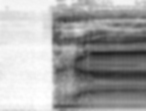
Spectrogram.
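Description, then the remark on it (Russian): After half a second of silence, a deep, rough kargyraa throat-singing growl bursts in loudly and holds steady, a gravelly low drone thick with buzzing overtones, sung alone, voicing the Russian word "tractor" with tensed muscles and a snore-like rasp. “Соедините напряжение мышц с храпом и произнесите слово «трактор» на каргара.”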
